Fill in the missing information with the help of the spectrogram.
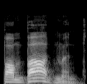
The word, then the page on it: bombardment: anglais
